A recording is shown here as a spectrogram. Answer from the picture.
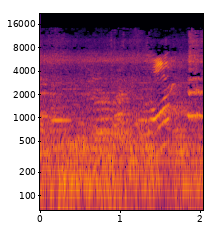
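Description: Busy arcade din: children's voices mixed with electronic game-machine music and jingles.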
